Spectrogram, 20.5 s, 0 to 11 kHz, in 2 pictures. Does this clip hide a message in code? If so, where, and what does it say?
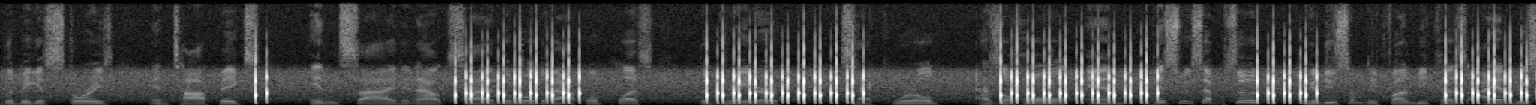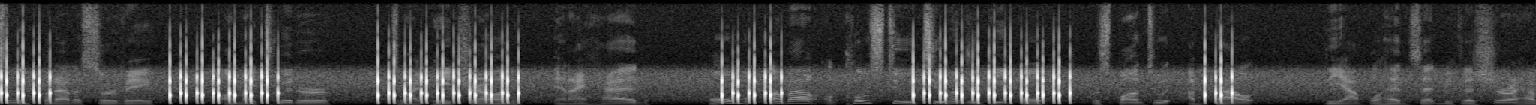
Yes: pulse dialling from 1.7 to 18.5 s, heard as clicks on a phone line, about 9 pulses a second, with speech in English. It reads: 1 8 0 0 4 9 7 9 4 0 2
